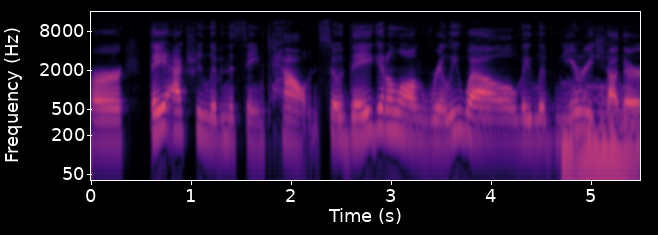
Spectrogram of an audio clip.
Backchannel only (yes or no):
yes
